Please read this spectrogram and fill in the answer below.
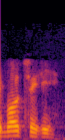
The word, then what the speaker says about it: Borzage: Por cierto, Borzage, lo he comprobado, se dice Borzage. – Yo no sé de qué forma... Como tuvimos un debate, ¿verdad? – Se escribe Borzage. – Yo he oído hablar de Borzage y se pronuncia Borzage, pero no se sabe por qué, porque él tenía sangre húngara.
